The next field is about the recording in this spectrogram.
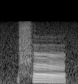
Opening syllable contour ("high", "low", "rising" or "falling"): falling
